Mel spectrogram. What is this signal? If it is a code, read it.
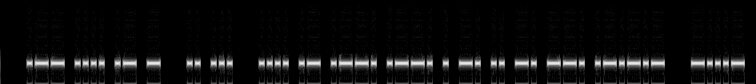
Morse code, heard as a keyed tone, about 30 wpm, 1000 Hz. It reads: WHAT IS HAPPENING. <BT>
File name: qotdfiles / 30wpm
